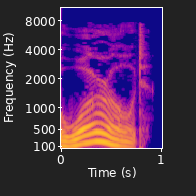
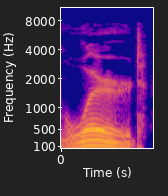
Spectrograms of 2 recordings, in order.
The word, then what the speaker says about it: world: For God so loved the world. The world, 这个 world 就是世界，注意我们华人对这个 world 发音不太准确，很多人都念成 word，可是呢 word 是字， world 是世界，是不一样的，所以我们要常加练习。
